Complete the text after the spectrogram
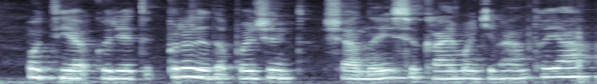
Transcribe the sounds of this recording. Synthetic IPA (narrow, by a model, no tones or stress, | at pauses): oːt̪ʲiɛkʊɾʲiɛt̪ʲɪk̚pɾɐd̪ʲɛd̪ɐpɐʒʲɪnʲt̪ʲʃʲæːnɐɪsʲʊkɐˑɪmɑɡʲiːʋʲæˑnt̪oːjæː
